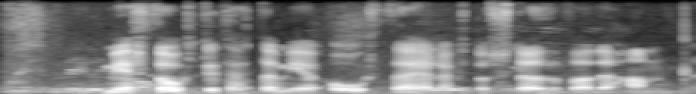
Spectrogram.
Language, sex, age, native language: Icelandic, male, 15, Icelandic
